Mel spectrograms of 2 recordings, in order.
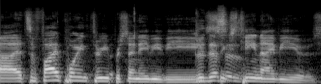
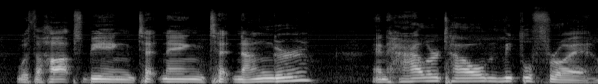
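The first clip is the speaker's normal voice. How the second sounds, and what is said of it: Put-on accent, self-described as terrible. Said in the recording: “Well, at least with the accent you used. ... Yeah, I'm terrible.”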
